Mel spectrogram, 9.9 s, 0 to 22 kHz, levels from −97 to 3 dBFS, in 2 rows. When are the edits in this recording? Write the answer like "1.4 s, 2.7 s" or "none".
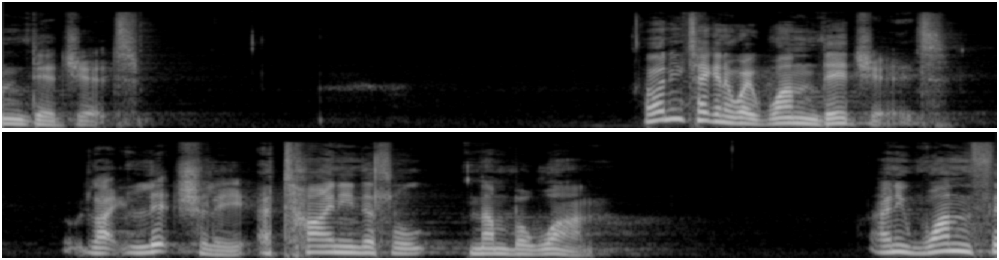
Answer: none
